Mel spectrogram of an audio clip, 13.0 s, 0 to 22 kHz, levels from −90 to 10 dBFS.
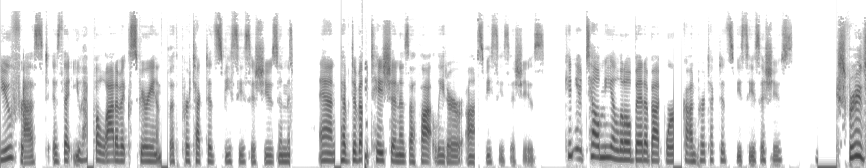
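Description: Damaged data in a compressed stream breaks this speech at 0.30, 4.30, 5.40, 7.07 and 9.84 s, as the decoder loses sync and jumps ahead to the next frame. Underrun with held sample occurs at 1.30 s (after "is that you"), 2.42 s, 5.02 s, 10.09 s and 12.26 s: the output buffer empties and the converter holds its last value. The flat stretches last 93 ms at the first three times, which fits a 4096-sample buffer, then 0.12 s and 0.28 s, with live audio lost during each.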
